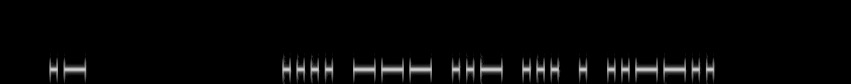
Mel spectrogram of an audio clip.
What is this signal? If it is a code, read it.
Morse code, heard as a keyed tone, about 17 wpm, 700 Hz. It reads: A HOUSE?
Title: 4x Word-Spacing - Sentences from Top 200 Words - 17wpm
